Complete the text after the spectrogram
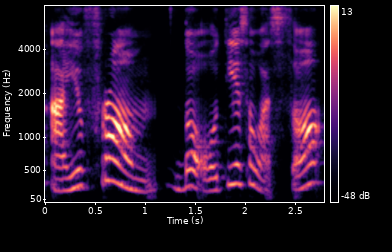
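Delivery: usual speaking voice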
